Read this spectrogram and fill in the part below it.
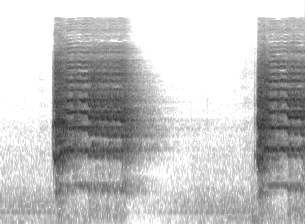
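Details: A pet Moluccan cockatoo demonstrating how loud a parrot can be gives two long, piercing, raspy screams, the first lasting about a second, the second starting after a short silence.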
